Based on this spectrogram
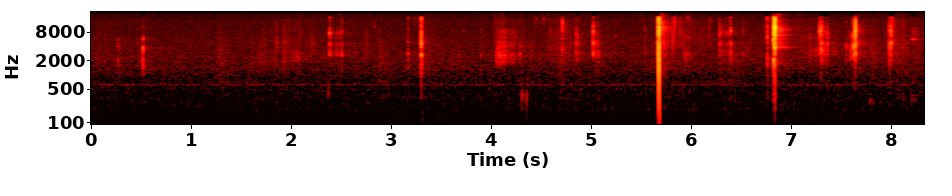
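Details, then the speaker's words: Honda CR125R transmission rebuild: new snap ring spread open and slid onto the shaft after the gear collar washer, sharp metallic snaps as it springs into its groove among handling clicks; ring seated properly, no snap would mean replace. "And then we're going to cut our snap ring open. Same thing. You want to make sure you hear that snap."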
